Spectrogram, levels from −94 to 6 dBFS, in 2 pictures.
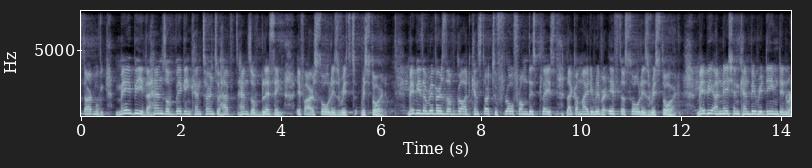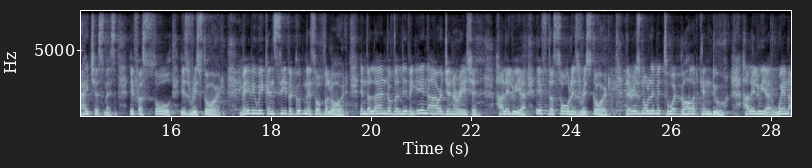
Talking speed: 185 wpm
